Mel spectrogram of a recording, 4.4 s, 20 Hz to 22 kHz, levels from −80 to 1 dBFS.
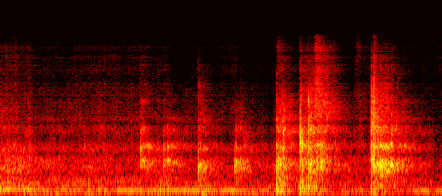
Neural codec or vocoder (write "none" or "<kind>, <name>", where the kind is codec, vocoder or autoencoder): codec, HILCodec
